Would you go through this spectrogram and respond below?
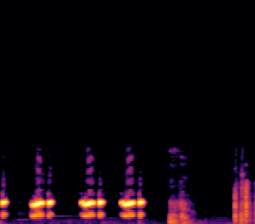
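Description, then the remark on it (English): An American bullfrog (Lithobates catesbeianus) croaking: four loud, evenly spaced twangy croaks in a steady rhythm, followed by two rougher, raspier bursts, with no talking. “The Lithobates catasbionus goes...”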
